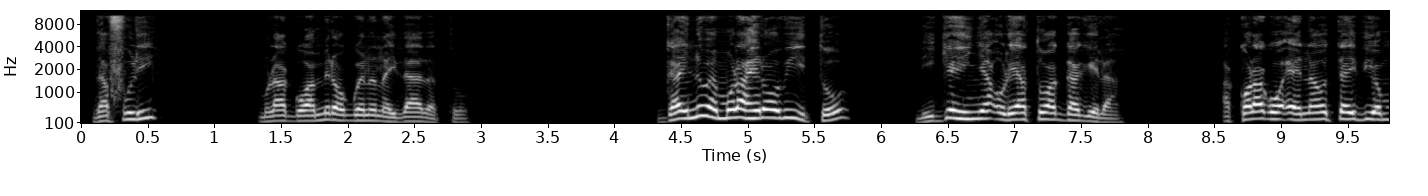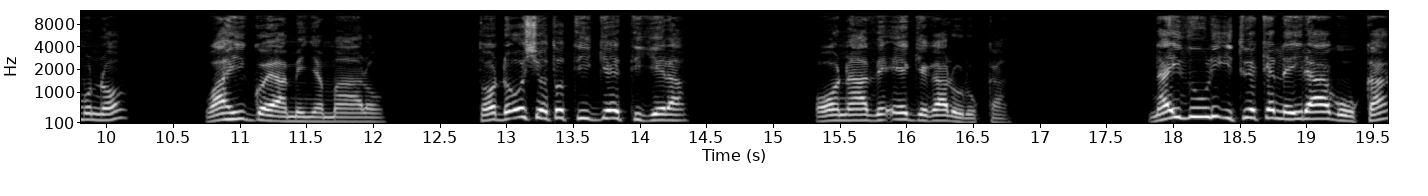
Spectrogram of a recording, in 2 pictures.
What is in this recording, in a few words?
psalms, gikuyu drama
